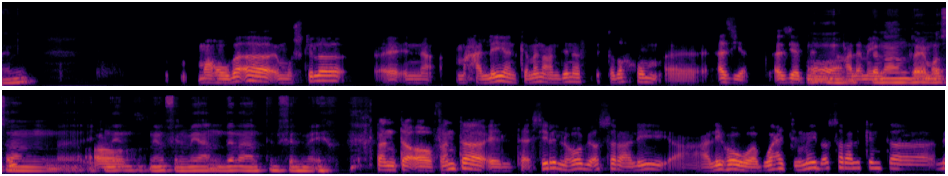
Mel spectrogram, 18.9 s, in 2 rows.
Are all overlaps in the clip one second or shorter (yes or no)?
no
